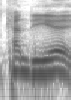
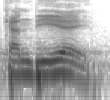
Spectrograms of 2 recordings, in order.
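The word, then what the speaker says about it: Kandie: Kibiwot Kandi, or Kandiye. It's Kandiye, isn't it, Kibiwot? So it looks like Kandi on paper, but if any of you need to pronounce it, it's Kibiwot Kandiye.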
